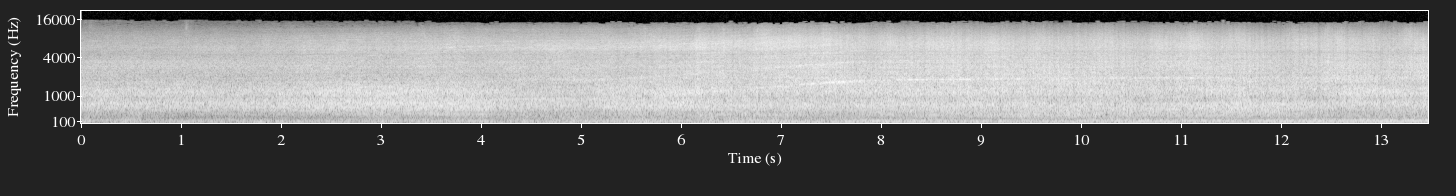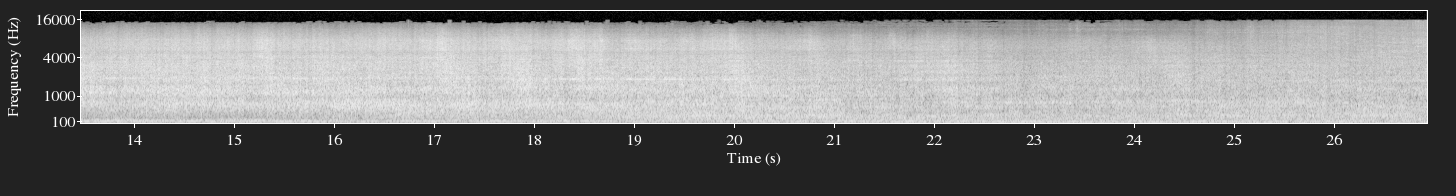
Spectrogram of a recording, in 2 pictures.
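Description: Boeing 737-800's twin CFM56 jet engines spooling up for the takeoff roll: loud jet engine noise with a whine that rises about six seconds in, then holds at a steady high pitch as the airliner accelerates away.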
